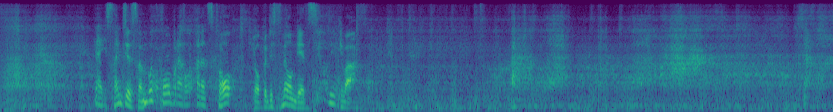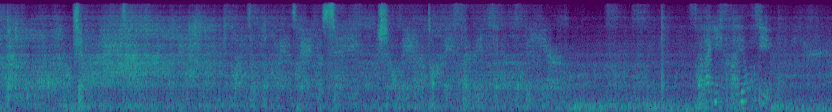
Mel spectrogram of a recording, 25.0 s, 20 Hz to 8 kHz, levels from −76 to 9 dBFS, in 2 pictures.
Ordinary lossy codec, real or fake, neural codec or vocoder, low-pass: none; fake; codec, 16 kHz in and 24 kHz out, 0.6 kbps, FocalCodec, streaming, 4096 codes; 7.2 kHz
